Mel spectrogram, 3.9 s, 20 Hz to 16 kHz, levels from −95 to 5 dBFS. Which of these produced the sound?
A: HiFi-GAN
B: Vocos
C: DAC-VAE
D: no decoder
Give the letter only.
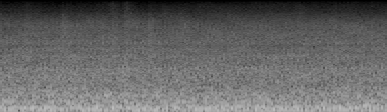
C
